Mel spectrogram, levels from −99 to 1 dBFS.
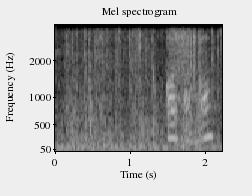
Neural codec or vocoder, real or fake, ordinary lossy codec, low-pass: codec, 16 kHz, 16 kbps, FunCodec, trained on Chinese and English, 50 frames a second; fake; none; 3.6 kHz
